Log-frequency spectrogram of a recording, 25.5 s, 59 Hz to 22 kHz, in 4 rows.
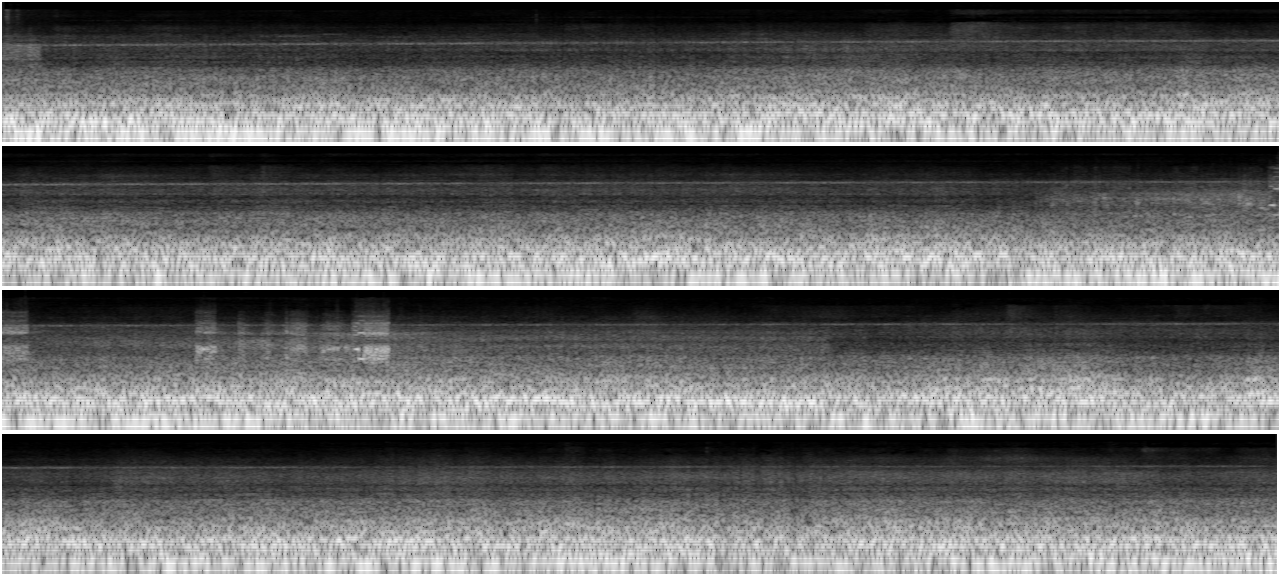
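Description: A New York City subway 2 train running toward 241st Street–Wakefield, loud steady rumble and roar of the car at close range, with a thin rising whine and a few brief metallic squeals midway, no talk.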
